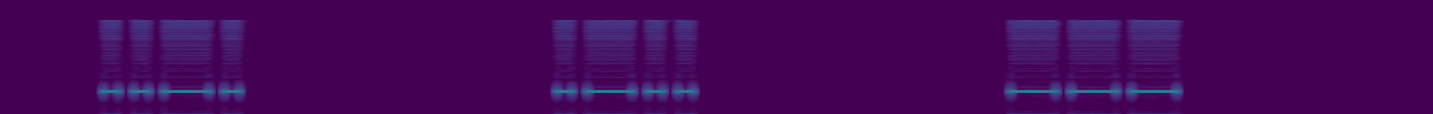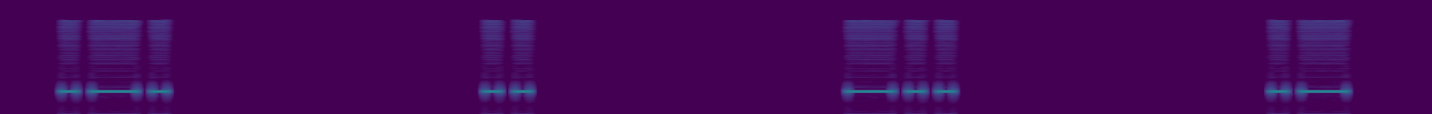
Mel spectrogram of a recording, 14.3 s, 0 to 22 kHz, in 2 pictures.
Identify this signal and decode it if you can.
Morse code, heard as a keyed tone, about 16 wpm, spaced as for 5 wpm, 800 Hz. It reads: FLORIDA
